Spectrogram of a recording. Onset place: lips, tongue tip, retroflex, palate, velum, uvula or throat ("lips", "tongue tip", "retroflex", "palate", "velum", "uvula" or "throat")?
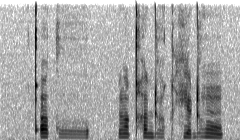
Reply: uvula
